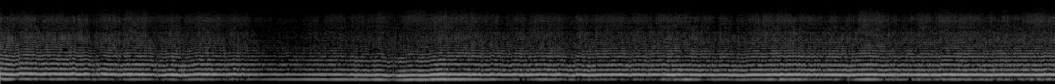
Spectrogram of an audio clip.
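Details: Constant buzzing of a bee in a garden, a soft, even hum with strong overtones. The pitch dips slightly and wobbles now and then but never stops, and the whole stretch is steady and uninterrupted.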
